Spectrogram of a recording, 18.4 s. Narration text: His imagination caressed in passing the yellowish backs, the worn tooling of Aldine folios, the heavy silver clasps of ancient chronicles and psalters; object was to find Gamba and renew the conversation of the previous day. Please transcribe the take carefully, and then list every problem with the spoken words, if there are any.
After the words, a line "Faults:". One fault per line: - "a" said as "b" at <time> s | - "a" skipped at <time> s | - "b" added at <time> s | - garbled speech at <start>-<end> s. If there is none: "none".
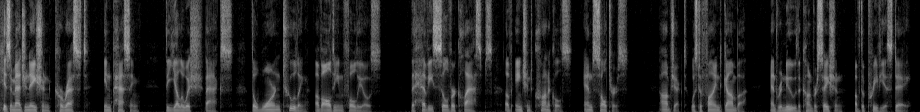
His imagination caressed in passing the yellowish backs, the worn tooling of Aldine folios, the heavy silver clasps of ancient chronicles and psalters; object was to find Gamba and renew the conversation of the previous day.
Faults:
none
